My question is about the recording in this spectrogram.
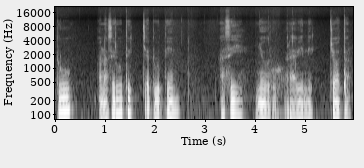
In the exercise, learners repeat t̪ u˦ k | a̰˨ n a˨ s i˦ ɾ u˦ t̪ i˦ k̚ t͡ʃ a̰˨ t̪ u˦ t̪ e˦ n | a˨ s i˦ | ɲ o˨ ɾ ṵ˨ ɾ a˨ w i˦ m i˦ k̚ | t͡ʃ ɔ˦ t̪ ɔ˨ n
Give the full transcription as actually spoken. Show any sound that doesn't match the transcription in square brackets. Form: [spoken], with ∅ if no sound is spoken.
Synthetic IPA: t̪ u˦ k | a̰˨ n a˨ s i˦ ɾ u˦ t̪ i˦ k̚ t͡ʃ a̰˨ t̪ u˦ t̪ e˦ n | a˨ s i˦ | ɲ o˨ ɾ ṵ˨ ɾ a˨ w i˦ [n] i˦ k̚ | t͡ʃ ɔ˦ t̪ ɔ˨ n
